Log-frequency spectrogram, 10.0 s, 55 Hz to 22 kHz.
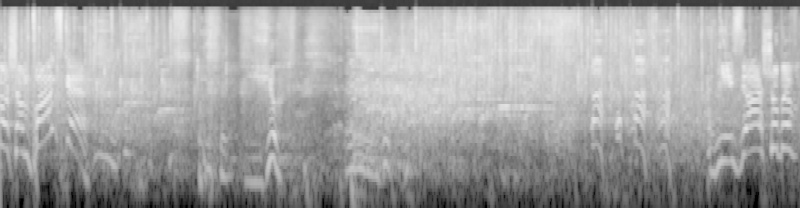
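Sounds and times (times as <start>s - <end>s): audience applauding: 0.0s - 3.0s, 4.4s - 10.0s
man talking: 2.5s - 4.0s, 8.8s - 10.0s.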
